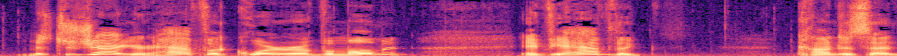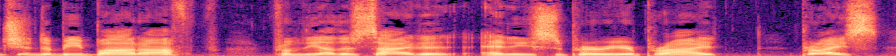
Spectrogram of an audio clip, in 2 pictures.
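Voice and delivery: high, frantic pleading voice; high wheedling petitioner; excitable client. A narrator's reading. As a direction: beg him in a high rushed voice.

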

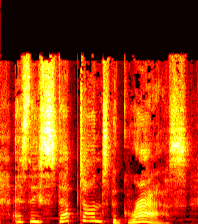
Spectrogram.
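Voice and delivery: ordinary delivery

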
